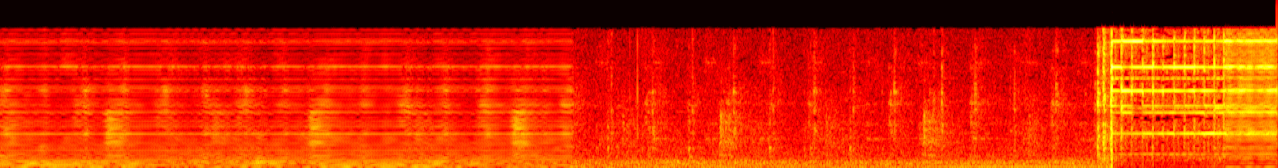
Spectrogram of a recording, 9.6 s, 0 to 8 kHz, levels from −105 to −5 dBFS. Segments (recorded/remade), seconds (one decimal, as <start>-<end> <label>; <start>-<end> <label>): 0.0-4.3 remade; 4.3-9.2 recorded; 9.2-9.6 remade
